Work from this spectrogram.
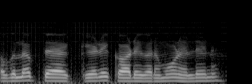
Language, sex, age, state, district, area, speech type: Dogri, male, 30-45, Jammu and Kashmir, Udhampur, urban, read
